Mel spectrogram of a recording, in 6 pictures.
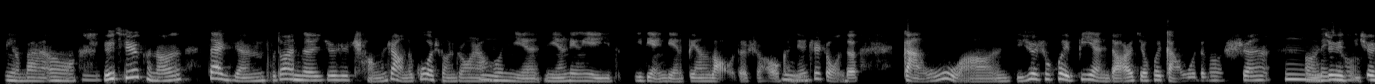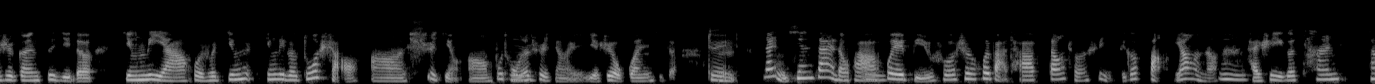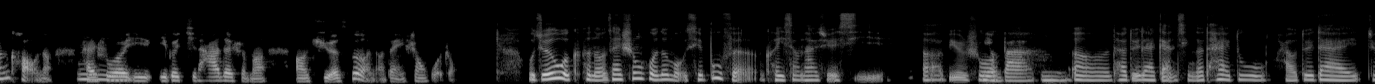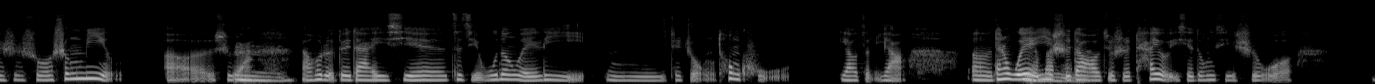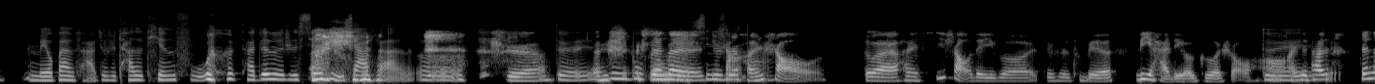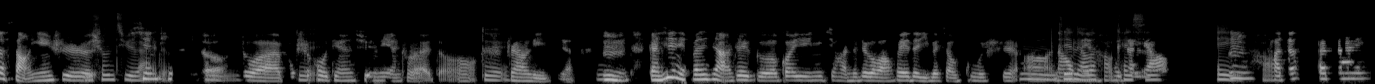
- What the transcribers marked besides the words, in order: chuckle; laughing while speaking: "啊，是"; chuckle
- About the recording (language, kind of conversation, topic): Chinese, podcast, 你最喜欢的网红是谁，为什么？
